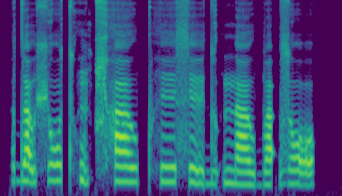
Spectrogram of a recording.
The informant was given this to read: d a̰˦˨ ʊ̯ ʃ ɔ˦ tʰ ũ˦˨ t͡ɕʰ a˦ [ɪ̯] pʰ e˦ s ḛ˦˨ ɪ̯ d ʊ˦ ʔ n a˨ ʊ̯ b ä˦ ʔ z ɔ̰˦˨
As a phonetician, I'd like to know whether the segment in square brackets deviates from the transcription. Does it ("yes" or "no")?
yes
